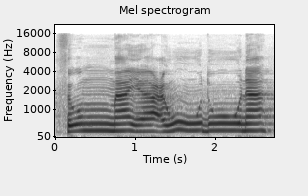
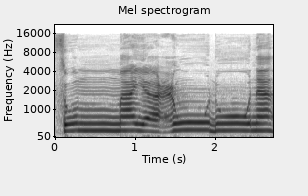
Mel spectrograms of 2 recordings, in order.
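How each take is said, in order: Both takes have the same delivery.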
